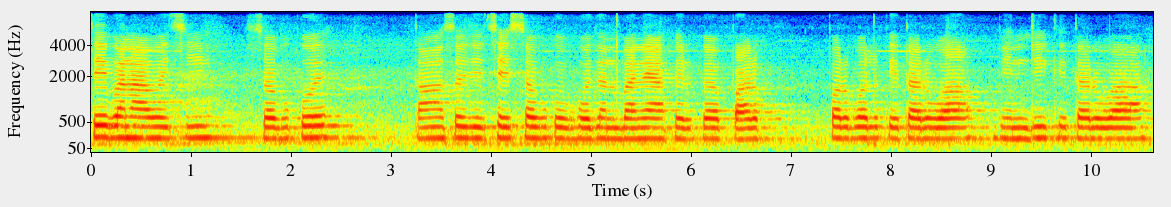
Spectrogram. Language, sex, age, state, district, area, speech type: Maithili, female, 60+, Bihar, Supaul, urban, spontaneous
